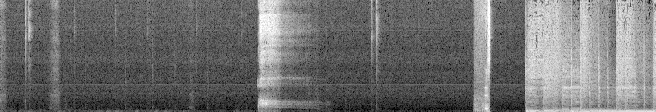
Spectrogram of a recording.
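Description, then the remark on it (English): A few sharp, isolated button clicks over a low hum, alongside a breathy sigh, before loud sound abruptly starts playing at the end. “You start clicking buttons”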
